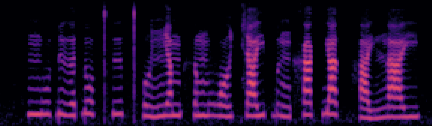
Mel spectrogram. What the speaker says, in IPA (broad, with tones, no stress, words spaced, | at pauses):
mu˧ɗɨ˨˩˦ə̯ ɗo˧˥t̪ʰɨ˧˥ t̪ʰo˨˩˨ɲa˧mhə˧m vɔ˨˩˦ca˧˥j ɓə˨˩ŋxa˦˥k̚ja˦˥t̚ ha˨˩˨jna˧j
